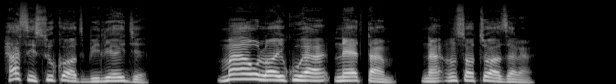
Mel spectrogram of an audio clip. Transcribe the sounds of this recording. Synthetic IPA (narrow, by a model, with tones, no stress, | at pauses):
ha˦sɪ˨su˦kɔ˦˨tbi˨li˦e˦i˦d͡ʒḛ˨ | ma˦ɣʊ˦lɔ˦ɪ˦kʷu˦ɦa˦ne˦ta˨m̩˨ | na˨n̩˦sɔ˦tʊ˦ɔ˨za˨ɾa̰˨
